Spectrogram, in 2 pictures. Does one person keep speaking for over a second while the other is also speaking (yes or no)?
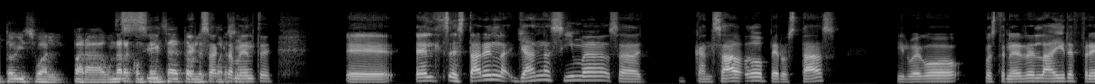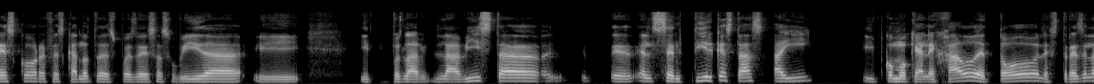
yes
